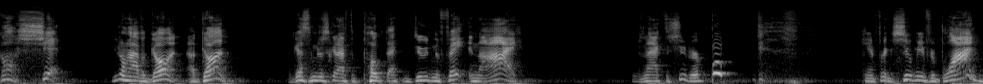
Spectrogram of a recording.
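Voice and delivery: frantic, panicked rambling voice. Retelling walking into the store without a gun: acting out own inner panic. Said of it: "This is the inner, like, voice in my head".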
